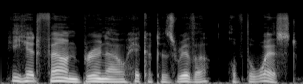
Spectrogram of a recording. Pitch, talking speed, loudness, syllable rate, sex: 125 Hz, 180 wpm, -17 LUFS, 4.9 syllables/s, male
